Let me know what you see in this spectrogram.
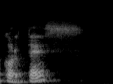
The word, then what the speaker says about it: Cortés: Sí, me encuentran en Facebook como mi nombre, Alfonso Cortés. Eh, con S. – Con S, sí, con S y con acento en la E.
